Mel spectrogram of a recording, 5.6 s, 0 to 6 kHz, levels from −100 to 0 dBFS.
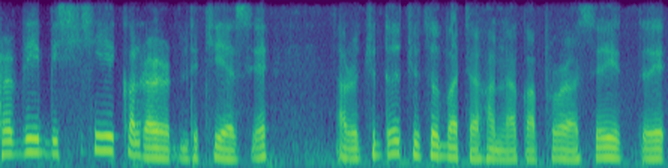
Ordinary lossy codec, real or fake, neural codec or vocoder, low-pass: Opus, 24 kbps; fake; codec, 16 kHz in and 24 kHz out, 0.8 kbps, FocalCodec, streaming, 65536 codes; 5.4 kHz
